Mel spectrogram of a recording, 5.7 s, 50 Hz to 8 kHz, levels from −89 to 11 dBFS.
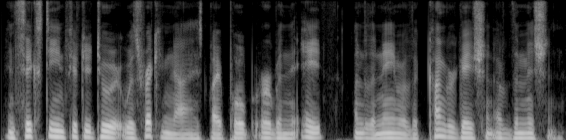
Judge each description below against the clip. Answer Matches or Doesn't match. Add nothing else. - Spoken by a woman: Doesn't match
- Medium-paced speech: Doesn't match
